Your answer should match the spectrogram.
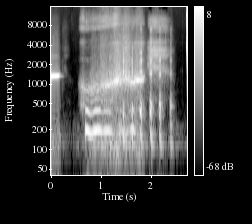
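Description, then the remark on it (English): Someone whistles while humming at the same time, producing a wavering, rising, eerie tone that imitates a sci-fi tractor beam for about a second, followed by a few breathy, choppy laughs. “Is it that you hum while whistling? Yeah. Yeah. You go like, ooh, as you whistle.”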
